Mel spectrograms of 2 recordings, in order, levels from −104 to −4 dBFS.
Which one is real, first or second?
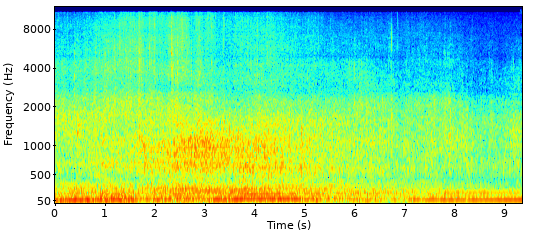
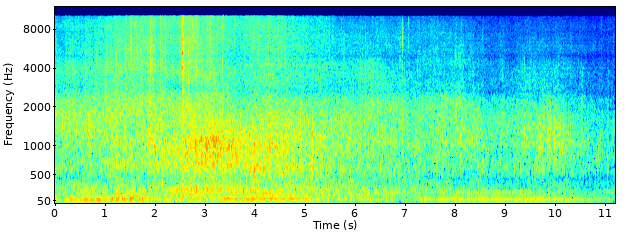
first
